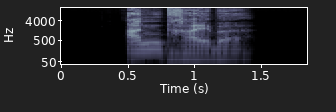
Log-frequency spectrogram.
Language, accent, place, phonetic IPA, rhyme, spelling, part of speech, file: German, Germany, Berlin, [ˈanˌtʁaɪ̯bə], -antʁaɪ̯bə, antreibe, verb, De-antreibe.ogg
- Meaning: inflection of antreiben: 1. first-person singular dependent present 2. first/third-person singular dependent subjunctive I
